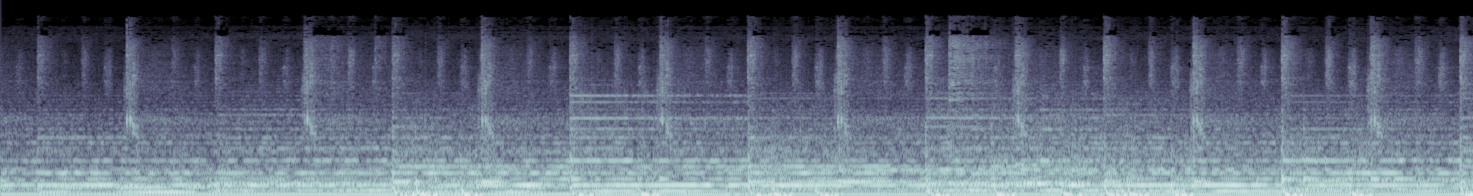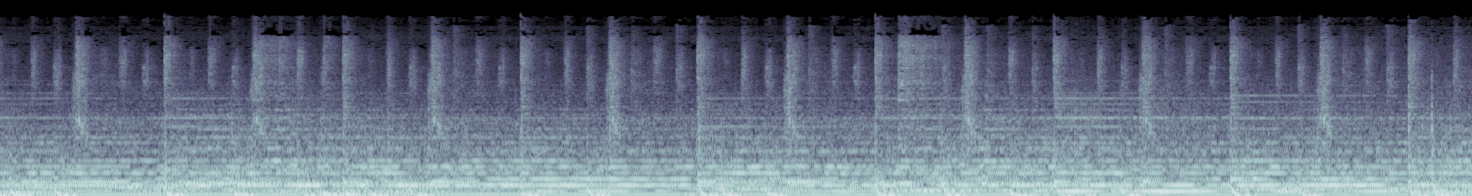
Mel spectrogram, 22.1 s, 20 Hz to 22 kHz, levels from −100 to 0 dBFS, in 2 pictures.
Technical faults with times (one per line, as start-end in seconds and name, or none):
0.00-22.09 mains hum
0.00-22.09 hard clipping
